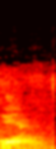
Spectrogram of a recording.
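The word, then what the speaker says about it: caught: क है ना और ओ के लिए मात्रा हो और जी साइलेंट है और लास्ट में टी है तो कोट कैच का सेकंड फॉम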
